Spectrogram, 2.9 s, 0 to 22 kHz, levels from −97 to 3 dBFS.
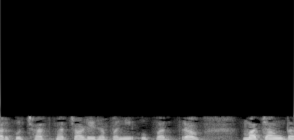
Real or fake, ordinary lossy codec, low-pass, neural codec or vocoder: real; none; 3.6 kHz; none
